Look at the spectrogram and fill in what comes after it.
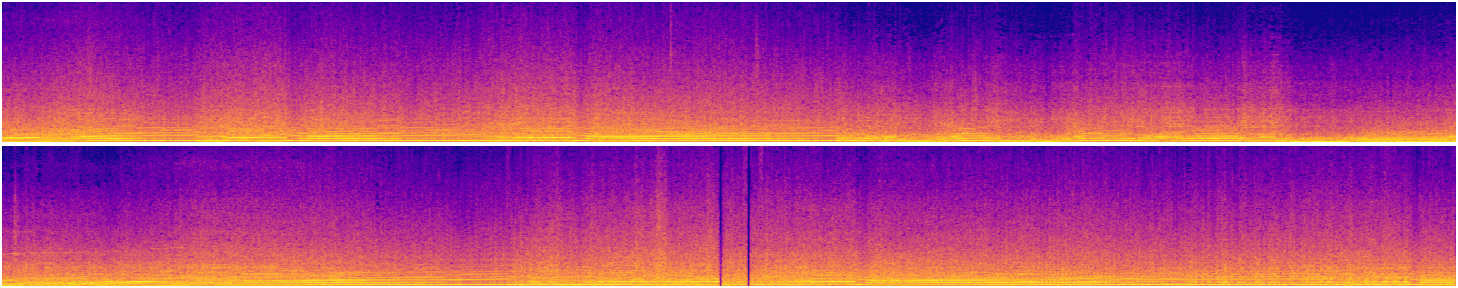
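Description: Volkswagen Jetta race car's engine heard from inside the cockpit under hard acceleration, its pitch climbing steadily through each gear and dropping sharply at every upshift, about four times. Near the middle the pitch falls and wavers as it steps down through the gears for a corner.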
